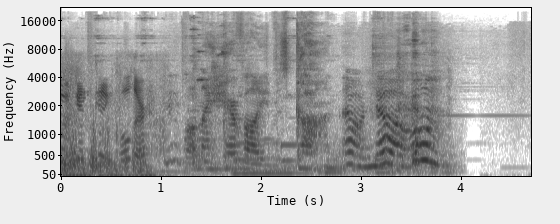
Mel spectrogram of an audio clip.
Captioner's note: both laugh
